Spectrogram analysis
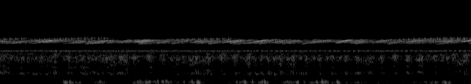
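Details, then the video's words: Early-spring night by a pond in Missouri, where tree frogs peep constantly in a high shrill chorus over lower trilling toads and croaking frogs, while bursts of low thudding rumble underneath. "Relaxing sounds. 20 minutes of toads and frogs, sound only!"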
